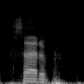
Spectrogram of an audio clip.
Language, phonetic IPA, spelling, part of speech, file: Polish, [sɛrp], Serb, noun, Pl-Serb.ogg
